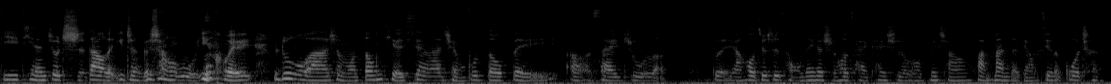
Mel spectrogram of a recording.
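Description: A woman with fairly even intonation and a plain, everyday voice. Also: medium pitch for a woman, moderate pace. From mainland China. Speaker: podcast co-host. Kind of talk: casual chat.

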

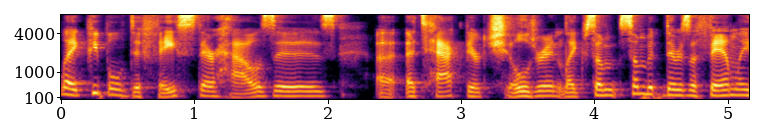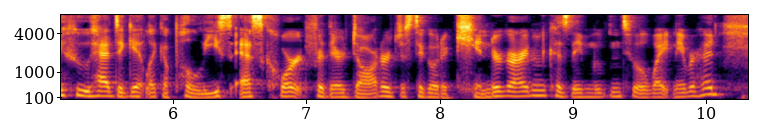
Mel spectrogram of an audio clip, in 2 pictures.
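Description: In a very clean recording with a silent background, a woman with a very deep, low pitch and an animated tone races along at a very fast pace, with ordinary pitch variation and hardly any pauses. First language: not English. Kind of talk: casual chat.

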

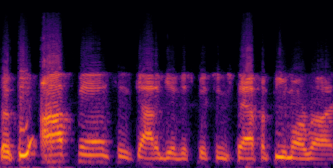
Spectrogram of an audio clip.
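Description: Using an unremarkable speaking voice, a man talks at a medium pitch and a moderate speed. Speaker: caller. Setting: phone call.

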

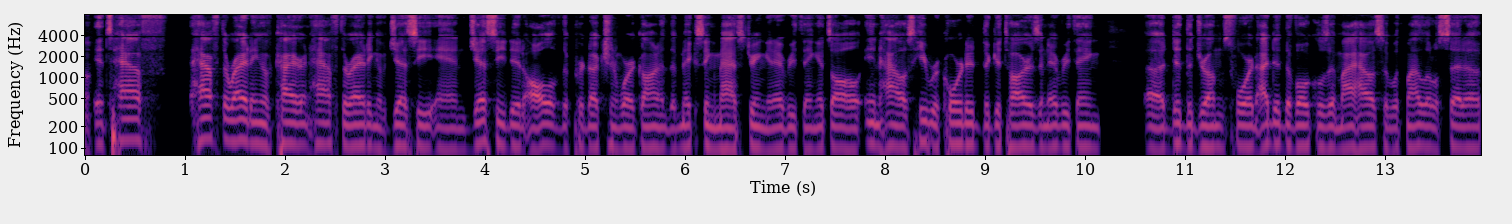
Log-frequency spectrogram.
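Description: Over a quiet background, a man with a Texan accent and a fairly low pitch speaks at a fairly quick pace in monotone, flat intonation. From rural Texas. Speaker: death metal musician. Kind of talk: interview.

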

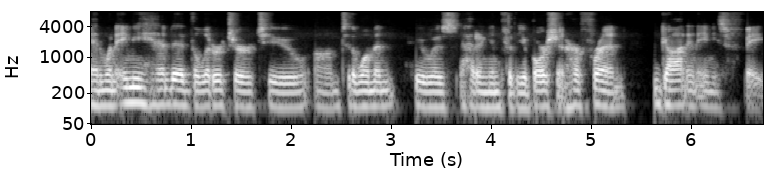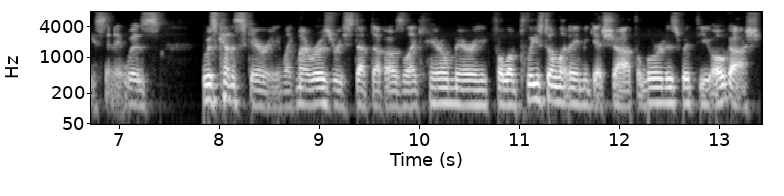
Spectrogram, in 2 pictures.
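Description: With hardly any pauses, a man talks at a fairly quick pace in a monotone, flat voice of medium pitch. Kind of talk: casual chat. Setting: phone call.

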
